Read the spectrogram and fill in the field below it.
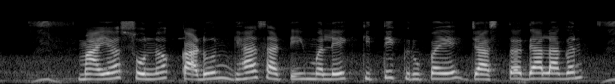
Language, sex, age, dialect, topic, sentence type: Marathi, female, 25-30, Varhadi, banking, question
